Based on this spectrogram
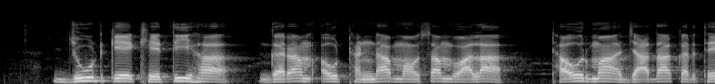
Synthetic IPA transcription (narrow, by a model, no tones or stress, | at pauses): d͡ʒuːʈkekʰeːt̪iɦə | ɡəɾəmə̰ːʈʰə̃ɳɖamɔːsəmʋaːla | ʈʰəʊɾmãd͡ʒjaːd̪akəɾt̪ʰeː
